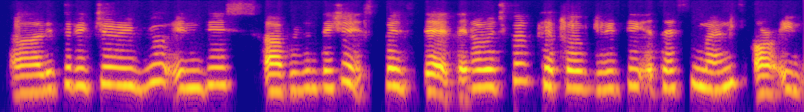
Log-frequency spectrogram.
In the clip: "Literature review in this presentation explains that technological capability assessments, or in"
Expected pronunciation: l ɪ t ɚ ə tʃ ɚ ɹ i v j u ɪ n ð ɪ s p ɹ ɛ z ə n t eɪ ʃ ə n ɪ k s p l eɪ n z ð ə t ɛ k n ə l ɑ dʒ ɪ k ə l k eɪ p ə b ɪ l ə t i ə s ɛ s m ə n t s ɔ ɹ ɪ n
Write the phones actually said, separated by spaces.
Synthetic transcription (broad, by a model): l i t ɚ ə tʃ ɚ ɹ i v j u ɪ n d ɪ s p ɹ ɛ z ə n t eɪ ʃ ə n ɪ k s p eɪ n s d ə t ɛ k n ə l ɑ dʒ ɪ k ə l k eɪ p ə b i l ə t i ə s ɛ s m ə n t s ɔ ɹ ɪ n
